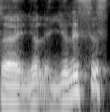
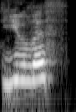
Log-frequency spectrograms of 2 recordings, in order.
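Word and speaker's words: Ulysses: Ulysus, Texas. What is the Yeah, it's pronounced Ulis.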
